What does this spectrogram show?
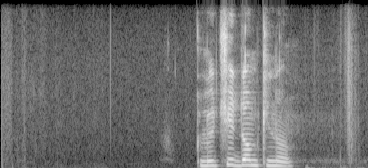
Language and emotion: Russian, neutral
